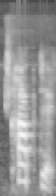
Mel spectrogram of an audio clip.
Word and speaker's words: Coptic: how to do the cup coptic is actually how you say it i think stitch when we did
